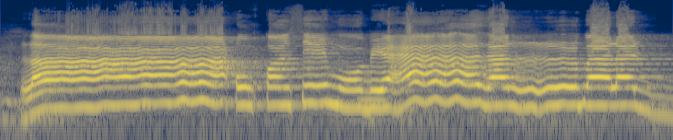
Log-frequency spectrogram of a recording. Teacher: Ini adalah madto bihadzal balad. Dal di sini qalqalah kubara.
